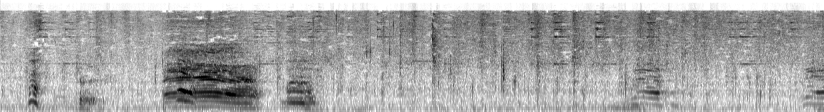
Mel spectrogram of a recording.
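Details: Farm cattle, with mother cows going into the barn and calves left outside; one loud, drawn-out quavering bawl, then shorter calls follow over low background noise.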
